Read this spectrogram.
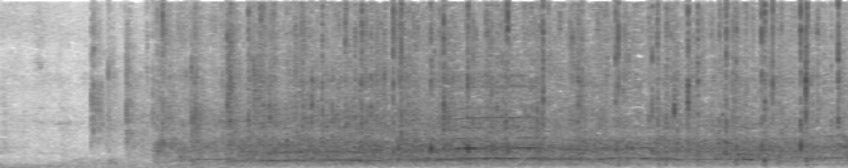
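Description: A choir of children sings.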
